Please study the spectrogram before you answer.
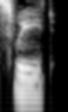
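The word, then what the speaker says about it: suite: are designed to invoke a sweet pronounced sweet france for a sequence is an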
